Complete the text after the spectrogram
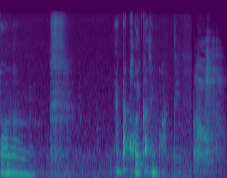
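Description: A young woman talks calmly close to a microphone.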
